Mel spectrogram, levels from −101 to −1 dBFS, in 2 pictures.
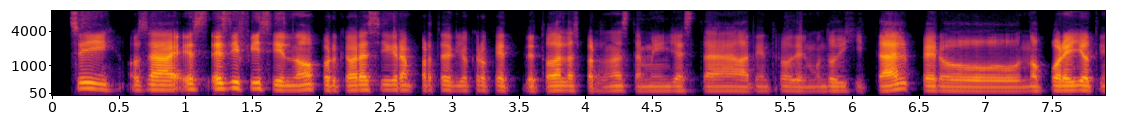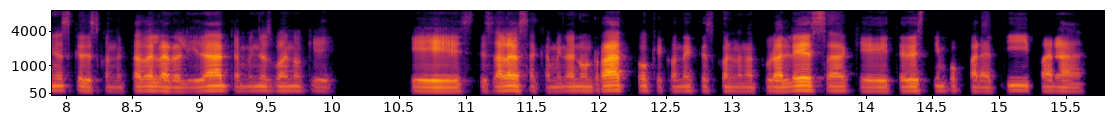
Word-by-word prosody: Sí, 155 -5 +1
o 120 - -7
sea, 130 0 +7
es 140 - 0
es 155 0 +6
difícil, 160 -8 +1
¿no? 120 - +2
Porque 120 -1 -4
ahora 125 +2 +6
sí, 130 0 -10
gran 125 -1 0
parte, 125 - -4
yo 115 0 -8
creo, - - -7
que - - -3
de - - -5
todas 115 +1 +2
las 115 0 -3
personas, 110 +1 -6
también 105 0 -10
ya 110 - -5
está 105 -1 -3
dentro 105 +1 -12
del 100 -1 -7
mundo 105 +2 -9
digital, 105 - +4
pero 100 -3 -2
no 105 0 -4
por 115 +2 +6
ello 115 0 +5
tienes 115 0 -10
que - - -8
desconectar 100 0 -8
de 110 - +2
la 105 - +1
realidad. 100 +5 +1
También 105 +1 -13
es 110 - -9
bueno 110 0 -9
que 95 -1 -17 0.6
que, 95 -1 +1
este, 95 0 -14
salgas - - +3
a - - -13
caminar 105 +2 -10
un 105 0 -8
rato, 120 -1 +5
que - - -18
conectes 105 +1 -13
con 105 - -11
la 95 - -14
naturaleza, 105 +3 +1
que 95 -2 -8
te 100 - -9
des 105 0 -3
tiempo 110 +1 -16
para 95 -1 -8
ti, 120 +4 -9
para, 95 -2 -5
105 Hz, 225 wpm, -27 LUFS, 100-115 Hz, 0.6 s, sea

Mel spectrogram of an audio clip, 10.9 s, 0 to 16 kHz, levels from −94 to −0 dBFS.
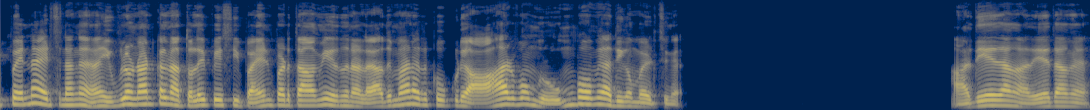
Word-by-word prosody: இப்போ 180 +3 -10
என்ன 235 +5 -3
ஆயிடுச்சுனாங்க, 185 -2 0 0.3
இவ்வளோ 195 +7 +2
நாட்கள் 210 0 +2
நான் 175 - +1
தொலைபேசி 175 +1 -1
பயன்படுத்தாமே 170 +4 0
இருந்ததனால, 150 -6 -1
அது 160 +3 -5
மேல 210 +1 +2
இருக்கக்கூடிய 175 -4 -3 0.3
ஆர்வம் 200 -1 +1
ரொம்பவுமே 200 - 0
அதிகம் 150 -3 -4
ஆயிடுச்சுங்க. 120 -2 -6 2.8
அதே 145 +9 -1
தாங்க 165 -2 +1
அதே 125 +3 -2
தாங்க. 140 -1 -2
175 Hz, 110 wpm, -22 LUFS, 150-195 Hz, 2.8 s, இவ்வளோ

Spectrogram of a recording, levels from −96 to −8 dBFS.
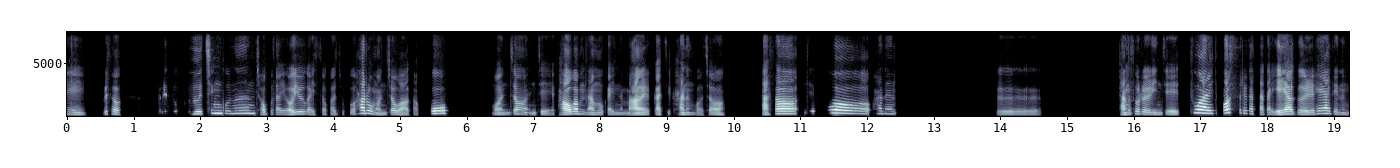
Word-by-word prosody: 예. 170 -6 -11 0.2
그래서 205 -2 -6 0.6
그래도 - - -17 0.2
그 210 +1 -3
친구는 265 +1 -4
저보다 185 0 -11
여유가 180 +4 -4
있어 155 +1 -18
가지고 145 +6 -17
하루 270 +2 +2
먼저 145 +1 -8
와 - - -5
갖고 255 +2 -1 0.6
먼저 155 +6 -7
인제 145 -1 -14
바오밥나무가 180 -4 +3
있는 150 0 -16
마을까지 155 +1 -2
가는 160 0 -8
거죠. 135 +1 -9 0.6
가서 230 +9 +6
이제 475 - -15 0.2
투어하는 250 -6 +2 1.5
그 145 -3 -14 1.2
장소를 190 +2 -4
인제 155 0 -7 0.2
투어할 300 -4 +7
버스를 305 -2 +3
갖다가 175 -7 -9
예약을 175 0 +2
해야 255 +1 +1
되는 175 -9 -14
185 Hz, 245 characters per minute, -21 LUFS, 155-240 Hz, 1.5 s, 투어할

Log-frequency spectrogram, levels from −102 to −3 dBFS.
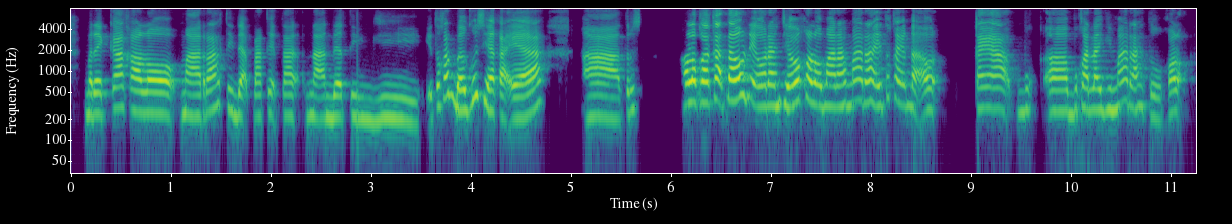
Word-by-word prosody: mereka 245 +4 0
kalau 250 -3 +3
marah 240 +3 -1
tidak 250 -4 -4
pakai 225 +2 -7
ta 230 -1 -4
nada 220 0 -2
tinggi, 210 -3 -8
itu - - -7
kan 420 - +2
bagus 275 +12 +2
ya, 270 - +6
Kak, - - 0
ya. 220 +6 +3 0.5
Nah, 215 -1 0
terus 270 +2 -9 0.4
kalau 340 +2 +7
Kakak 355 +2 +5
tahu 380 +2 +8
nih 350 - +1
orang 315 0 +2
Jawa 335 +3 +4
kalau 345 -5 +4
marah-marah 340 +4 +1
itu 320 +7 -6
kayak 355 -4 -1
nggak - - -1
e - - -3 0.5
kayak 285 0 0
buk 270 +2 -11
eee, 265 +1 0
bukan 280 +1 -1
lagi 275 0 -2
marah 305 -2 -2
tuh. 215 -2 -11
Kalau 255 +4 -2
265 Hz, 190 wpm, -21 LUFS, 225-310 Hz, 0.5 s, tahu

